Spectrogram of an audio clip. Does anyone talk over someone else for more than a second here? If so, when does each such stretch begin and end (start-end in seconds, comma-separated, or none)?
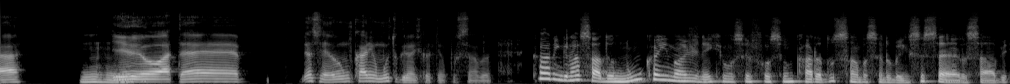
none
